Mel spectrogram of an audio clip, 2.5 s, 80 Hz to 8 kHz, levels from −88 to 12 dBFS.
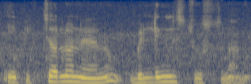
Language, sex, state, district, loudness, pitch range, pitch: Telugu, male, Andhra Pradesh, Manyam, -15 LUFS, 150-185 Hz, 170 Hz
